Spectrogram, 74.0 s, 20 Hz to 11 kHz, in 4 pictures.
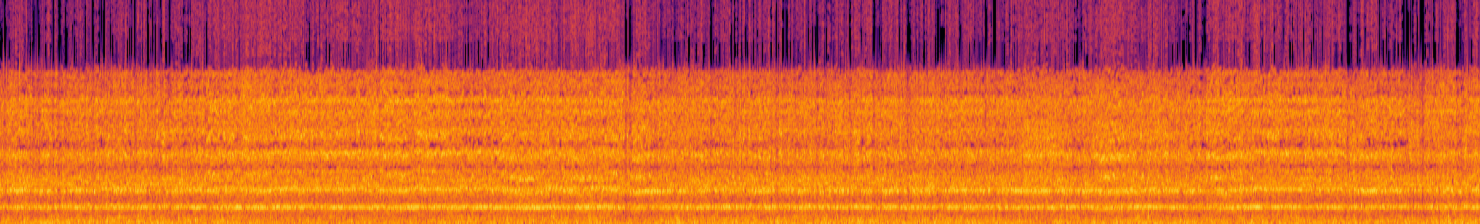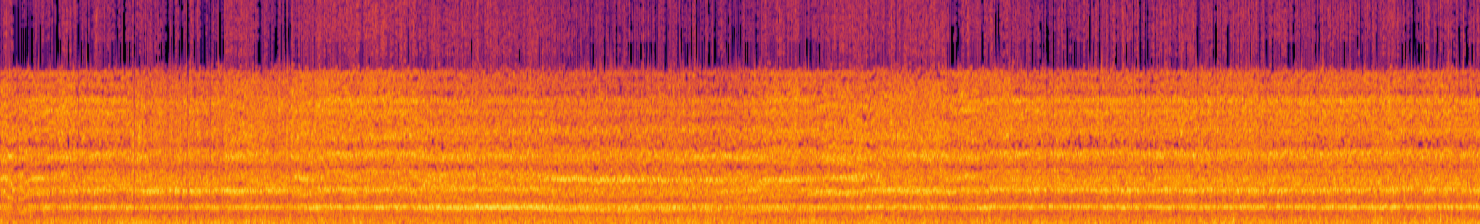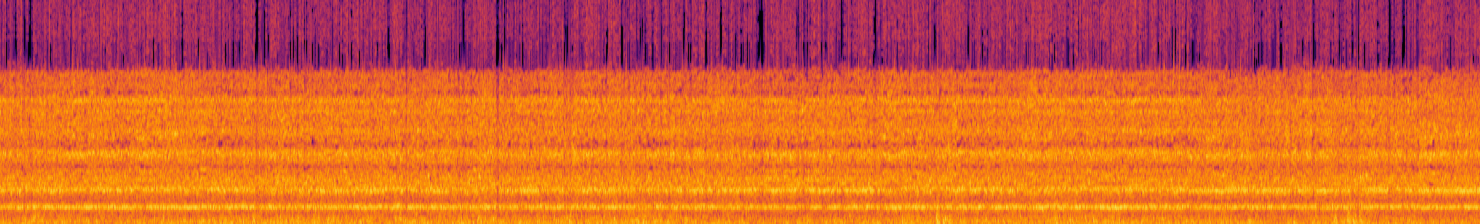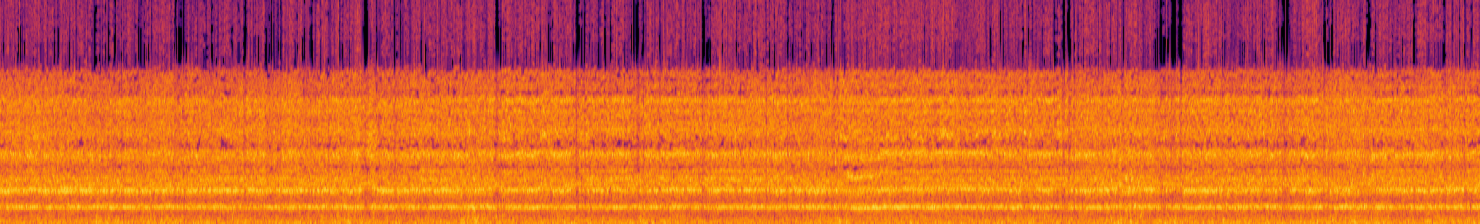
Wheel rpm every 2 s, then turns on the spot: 230, 230, 230, 220, 230, 240, 230, 230, 230, 220, 230, 220, 190, 160, 200, 230, 240, 240, 230, 230, 230, 230, 230, 230, 230, 230, 230, 230, 230, 230, 230, 230, 240, 230, 230, 240, 230.
none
